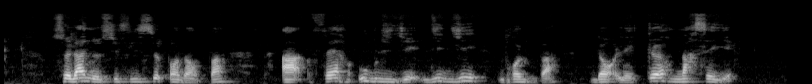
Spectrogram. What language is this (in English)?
French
